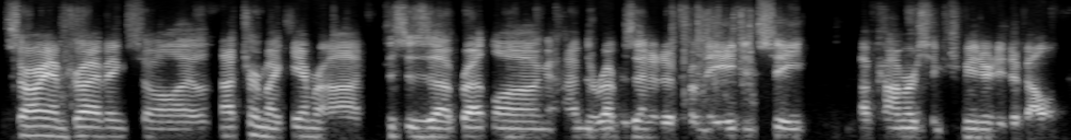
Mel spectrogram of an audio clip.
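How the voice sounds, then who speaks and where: A man giving a quick, matter-of-fact introduction at a meeting, phoning in while driving. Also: medium pitch, level tone, sharp tone. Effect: phoning in from a moving car. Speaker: state agency representative on a panel. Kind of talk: brief self-introduction at a video meeting. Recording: dull lo-fi sound from a car.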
